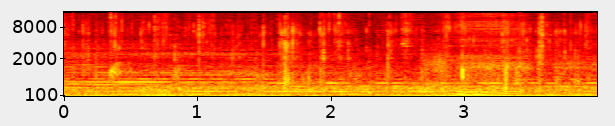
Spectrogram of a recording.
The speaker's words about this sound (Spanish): con una poderosa y precisa mordida, le arrancó carne y músculo de la espalda baja, mascándola como el mayor de los placeres jamás conocidos por el hombre. Tragó bocado, y enseguida remetió con una nueva mordida.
